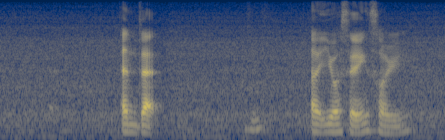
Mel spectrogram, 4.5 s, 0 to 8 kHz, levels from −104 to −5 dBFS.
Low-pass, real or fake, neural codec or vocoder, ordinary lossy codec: none; real; none; none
